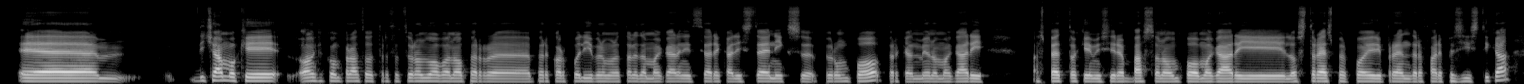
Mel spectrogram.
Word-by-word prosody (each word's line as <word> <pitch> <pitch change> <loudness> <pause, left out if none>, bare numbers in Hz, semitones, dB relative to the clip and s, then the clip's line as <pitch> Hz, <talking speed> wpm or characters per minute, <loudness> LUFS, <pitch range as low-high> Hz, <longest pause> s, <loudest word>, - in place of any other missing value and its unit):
Ehm, 145 -1 +6 0.6
diciamo 180 0 +1
che 160 -1 +3
ho - - -2
anche 155 0 0
comprato 155 0 -2
l'attrezzatura 150 +1 -6
nuova, 150 -1 -1
no, 145 -1 -1
per 135 -2 -2
per 145 0 -6
corpo 145 +1 -4
libero 145 -1 -3
in 140 - -3
modo 140 0 -4
tale 145 0 -5
da 140 - -3
magari 140 0 -3
iniziare 140 +1 -4
calisthenics 140 0 -3
per 145 0 -6
un 145 +1 -5
po', 160 +7 +1
perché 140 -3 -6
almeno 135 +1 -4
magari 135 0 -1 0.5
aspetto 145 +2 -1
che 145 -1 -1
mi 140 0 -2
si 140 - -5
riabbassano 140 0 -1
un 135 +1 -3
po', 140 +1 +3
magari, 135 -1 +2
lo 135 +1 -1
stress 145 0 0
per 145 -2 -5
poi 140 +1 0
riprendere 135 0 -1
a - - -16
fare 135 0 -4
pesistica, 150 - -3
140 Hz, 165 wpm, -20 LUFS, 135-150 Hz, 0.6 s, Ehm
